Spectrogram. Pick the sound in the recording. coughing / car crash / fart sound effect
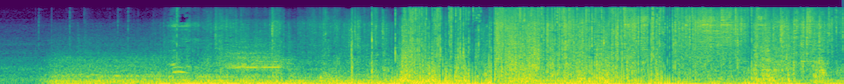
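car crash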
